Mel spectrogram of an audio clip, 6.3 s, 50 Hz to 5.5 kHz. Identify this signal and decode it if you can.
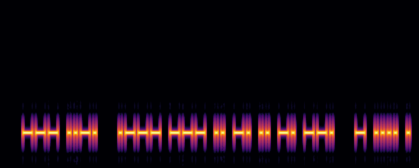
Morse code, heard as a keyed tone, about 25 wpm, 600 Hz. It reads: OF JOINING THE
